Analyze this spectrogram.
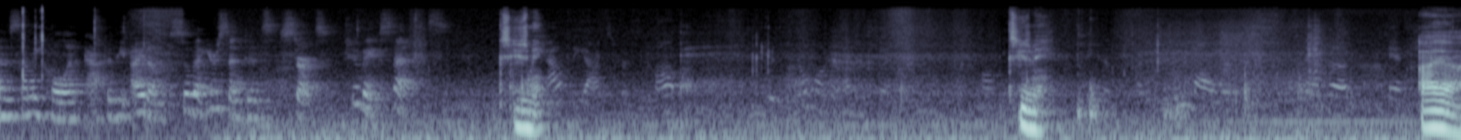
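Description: A young man speaks quietly and calmly nearby.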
